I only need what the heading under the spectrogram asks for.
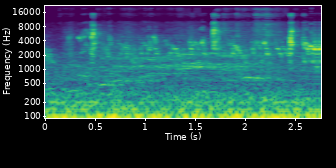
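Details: Five lovebirds kept as a family give short, bright chirps scattered through the moment, some sharp and high, others softer and slurred, over a steady low background hum.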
